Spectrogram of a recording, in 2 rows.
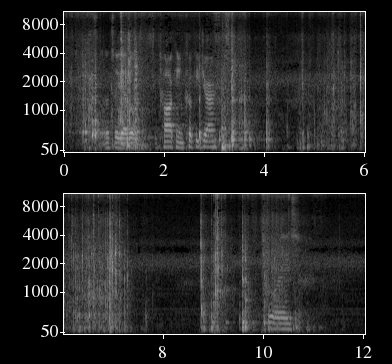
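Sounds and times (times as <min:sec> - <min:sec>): objects clicking and knocking: 0:00.1 - 0:01.6.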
